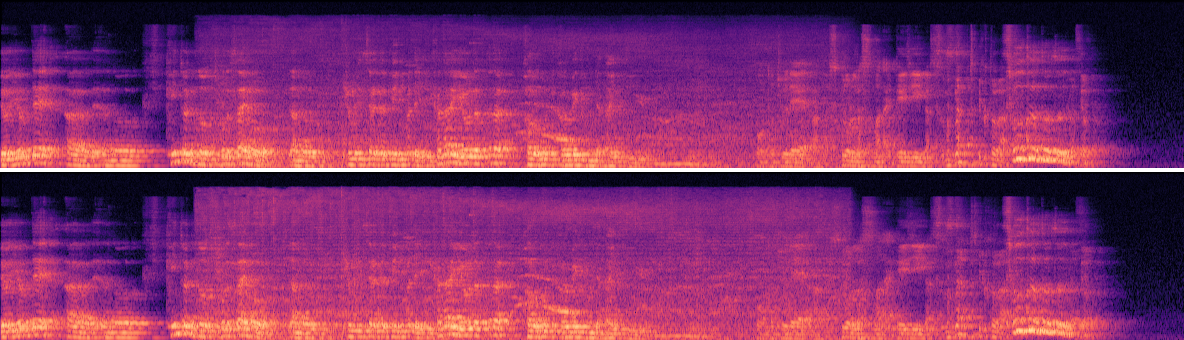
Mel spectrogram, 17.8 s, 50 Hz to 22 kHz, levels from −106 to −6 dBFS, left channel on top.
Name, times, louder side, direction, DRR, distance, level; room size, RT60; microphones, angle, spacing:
voice 1, 0.0-2.1 2.5-9.7 15.1-16.1, equal, 5° right, -1 dB, 6.0 m, -23 dB
sound 1, 2.9-12.8, right 2 dB, 80° right, 5.3 m, -37 dB
voice 2, 9.4-10.7 11.3-15.4 16.0-16.3, left 1 dB, 25° left, -1 dB, 5.0 m, -33 dB
27.5 x 26.5 x 6.0 m, 1.1 s
head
